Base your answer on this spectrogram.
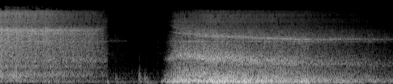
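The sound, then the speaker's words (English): A deep, slow breath taken by a group: two long airy rushes of breath with a short quiet pause between them, the second fuller and louder and trailing off gradually. “Let's just seriously take a deep breath.”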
